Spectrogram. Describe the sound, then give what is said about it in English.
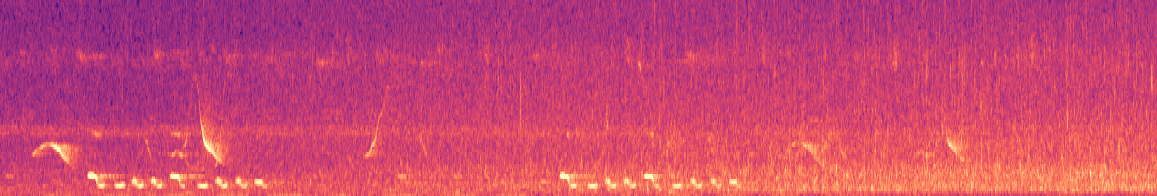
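A butcherbird sings two short, clear melodic phrases a few seconds apart in a rainforest, over the steady rushing murmur of a creek. “Take a moment to really listen and enjoy this butcher bird.”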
